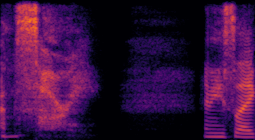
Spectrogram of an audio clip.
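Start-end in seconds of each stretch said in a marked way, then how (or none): 0.0-0.8 put-on whisper, quieter. Retelling a scene where a character apologizes: imitating a whisper. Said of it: "And then she whispers".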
